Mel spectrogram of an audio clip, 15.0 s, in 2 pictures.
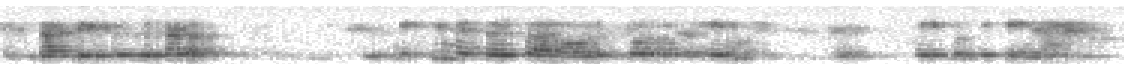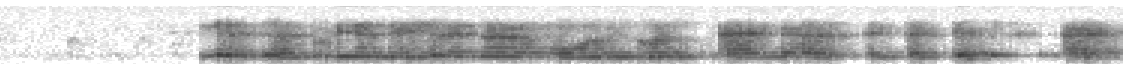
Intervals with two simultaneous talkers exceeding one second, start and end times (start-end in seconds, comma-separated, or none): none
